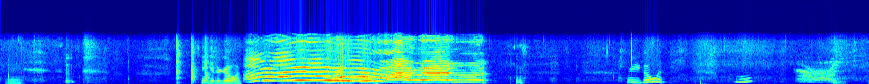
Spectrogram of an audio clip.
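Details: Twelve-week-old female Alaskan Husky pup howling along with older dogs: one long, rising then wavering howl near four seconds, followed by short yelps and a person talking quietly nearby.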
